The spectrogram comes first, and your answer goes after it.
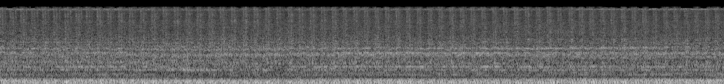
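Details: VW Golf Mk1 DX engine: rough, uneven beat with a rhythmic chuffing pulse about three per second over the idle, caused by a head gasket blown between two cylinders.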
